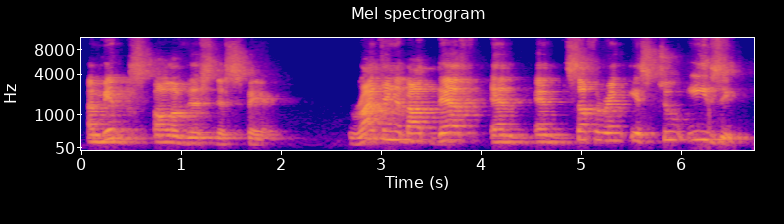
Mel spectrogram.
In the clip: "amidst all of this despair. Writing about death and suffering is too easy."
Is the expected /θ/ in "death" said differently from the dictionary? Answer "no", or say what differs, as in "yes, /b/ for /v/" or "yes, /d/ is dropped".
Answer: no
